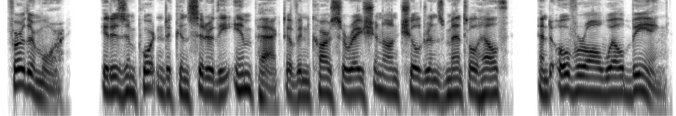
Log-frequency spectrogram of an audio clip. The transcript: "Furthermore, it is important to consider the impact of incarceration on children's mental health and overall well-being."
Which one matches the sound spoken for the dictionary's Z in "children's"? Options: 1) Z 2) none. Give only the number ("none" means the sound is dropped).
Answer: 1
